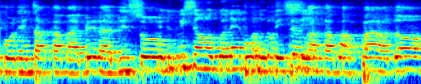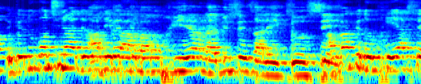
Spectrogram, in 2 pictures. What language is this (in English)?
French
